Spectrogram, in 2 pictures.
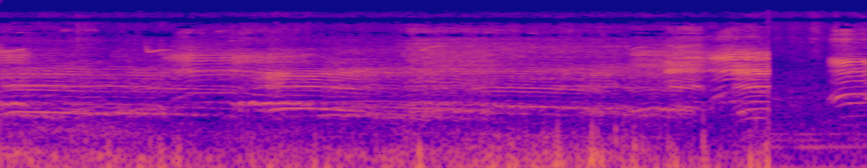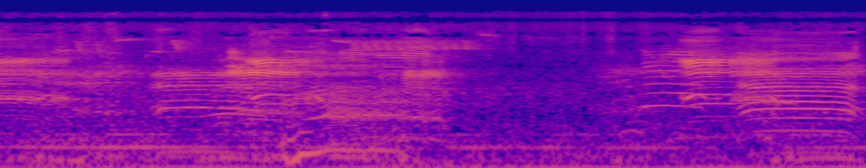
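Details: Flock of sheep with short overlapping bleats; the first half is buried under loud low rumble, then clearer separate quavering calls come through over a steady hum.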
